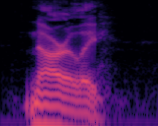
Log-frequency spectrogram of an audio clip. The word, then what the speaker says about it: gnarly: Gnarly. Always kind of a cool word until you see how it's spelled with the G.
